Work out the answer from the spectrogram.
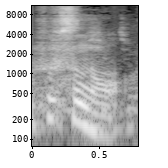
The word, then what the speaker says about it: Huscenot: おおお、飛んできたけど、マキシムフスノーさん、フスノーさ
